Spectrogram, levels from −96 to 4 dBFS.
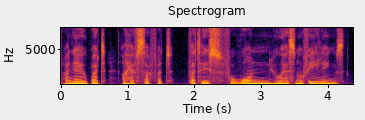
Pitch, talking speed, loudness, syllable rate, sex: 195 Hz, 190 wpm, -16 LUFS, 4.8 syllables/s, female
